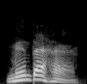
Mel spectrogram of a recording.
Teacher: So the me, instead of being kind of like a falling tone, it turns into this kind of rising tone. Me, and then that being um, like higher than the me, that han, and then it goes down.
